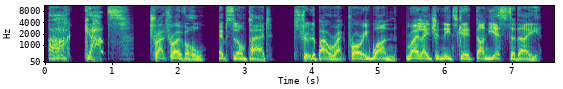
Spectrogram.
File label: Male Dispatcher, en; Dialog; Warframe; Solaris Venus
